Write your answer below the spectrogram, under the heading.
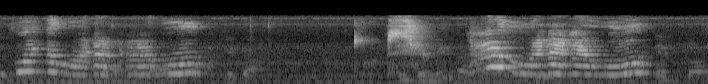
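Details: African grey parrot chattering in smooth, wavy harmonic tones resembling talking, then a pause, a sharp hiss-like burst and more rapid, rising and falling voice-like phrases.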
